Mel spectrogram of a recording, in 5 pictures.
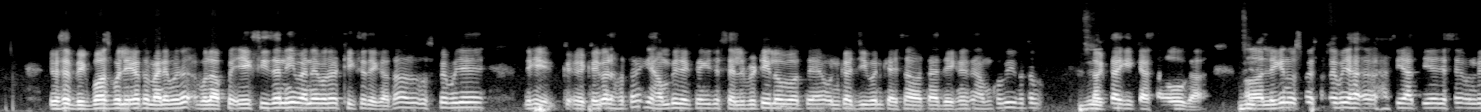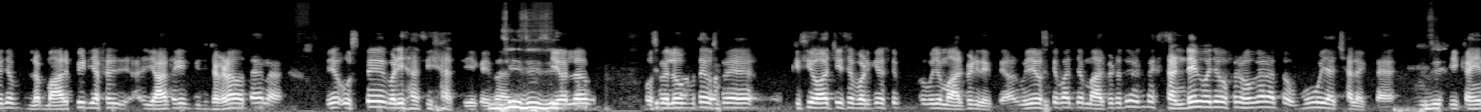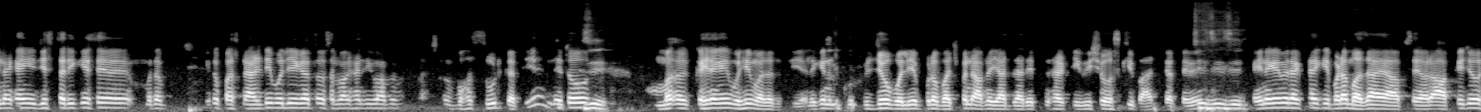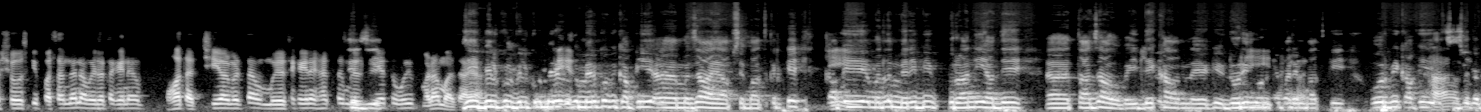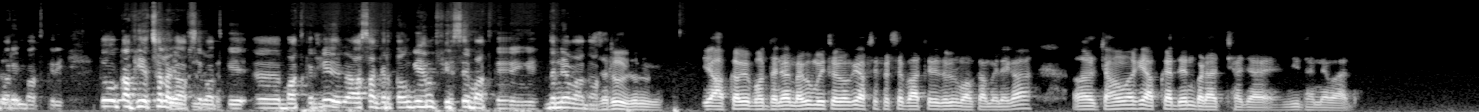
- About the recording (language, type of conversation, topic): Hindi, unstructured, आपको कौन-सा टीवी कार्यक्रम सबसे ज़्यादा पसंद है?
- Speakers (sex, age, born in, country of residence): male, 20-24, India, India; male, 30-34, India, India
- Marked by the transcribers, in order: static; in English: "सेलिब्रिटी"; laughing while speaking: "आती"; in English: "संडे"; in English: "पर्सनैलिटी"; in English: "सूट"; in English: "शोज़"; in English: "शोज़"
